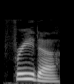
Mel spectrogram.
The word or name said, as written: frida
